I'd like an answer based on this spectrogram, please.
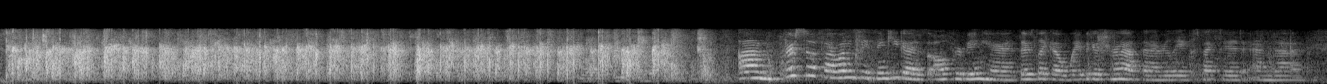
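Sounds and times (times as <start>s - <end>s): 
audience applause and clapping: 0.0s - 7.2s
speech: 8.4s - 13.2s.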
